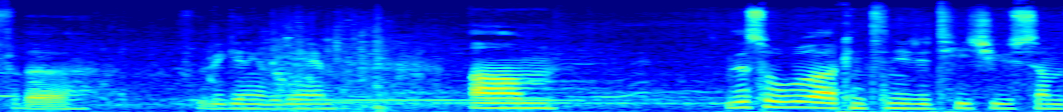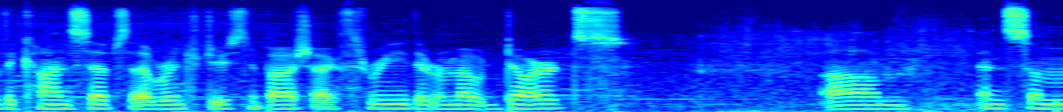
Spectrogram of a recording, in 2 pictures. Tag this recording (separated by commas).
Speech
